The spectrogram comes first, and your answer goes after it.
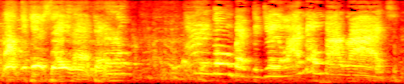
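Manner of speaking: high, loud, slow protest; shouting suspect. Pretend. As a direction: yell your innocence at the cops.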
